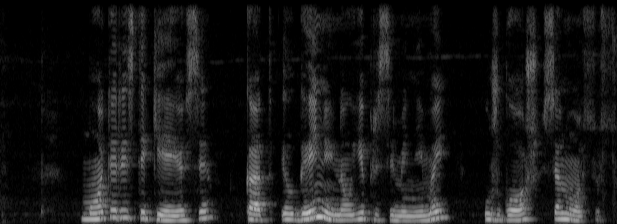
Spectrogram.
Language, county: Lithuanian, Vilnius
